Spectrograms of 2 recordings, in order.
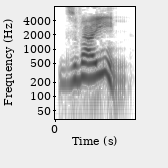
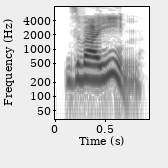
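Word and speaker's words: צבעים: The Hebrew word for colors is tzvaim, tzvaim. In Hebrew, the color red is pronounced adom, adom.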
